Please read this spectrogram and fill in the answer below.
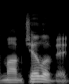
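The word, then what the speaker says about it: Momčilović: Last year was Momcilovic. And we've now come to figure out that it's Momcilovic.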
